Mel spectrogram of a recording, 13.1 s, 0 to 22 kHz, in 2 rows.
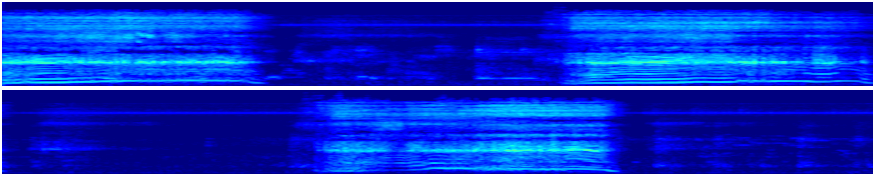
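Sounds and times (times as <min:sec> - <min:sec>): man snoring heavily: 0:00.0 - 0:02.0, 0:04.1 - 0:06.6, 0:08.9 - 0:11.2.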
